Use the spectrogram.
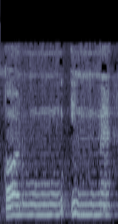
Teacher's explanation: هنغنها ونمدها أربع حركات علشان فوق المد الشرطة العريضة وبعدها همزة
